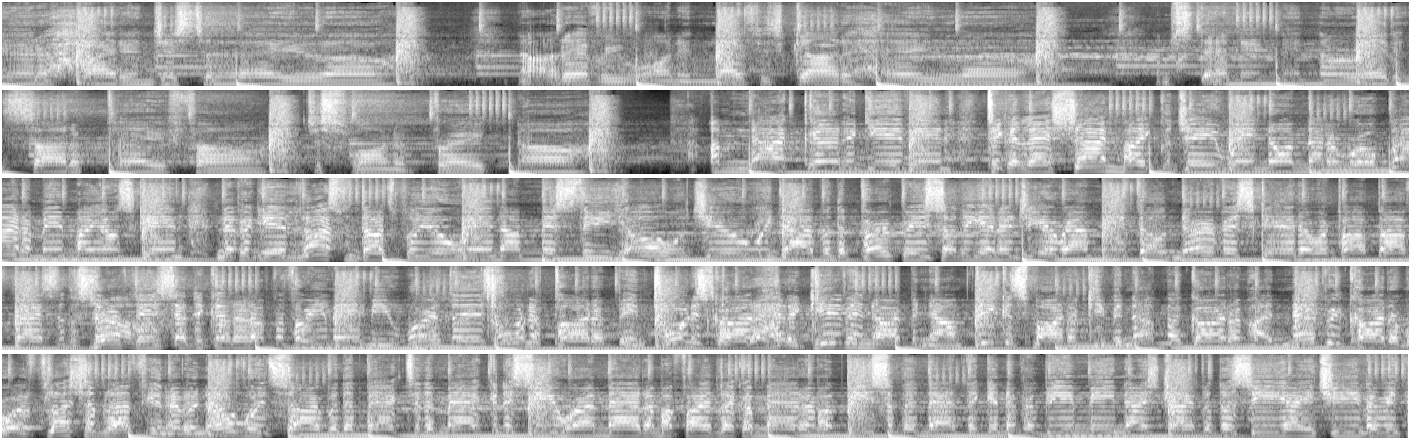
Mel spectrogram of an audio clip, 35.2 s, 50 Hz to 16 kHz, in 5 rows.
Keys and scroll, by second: 0.8 c, 1.2 Escape, 3.8 Escape, 4.6 F2, 10.5 space, 11.3 c, 11.6 Escape, 16.7 space, 22.2 c, 22.5 Escape, 23.3 F3, 23.8 F2.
